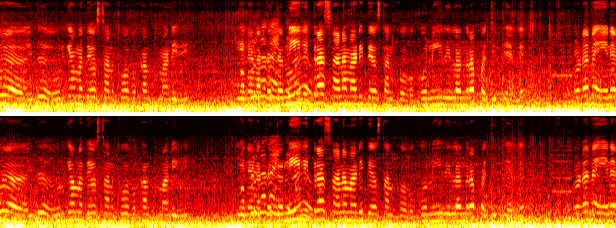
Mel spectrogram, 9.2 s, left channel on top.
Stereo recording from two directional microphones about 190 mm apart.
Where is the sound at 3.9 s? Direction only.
25° right (ahead or behind).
